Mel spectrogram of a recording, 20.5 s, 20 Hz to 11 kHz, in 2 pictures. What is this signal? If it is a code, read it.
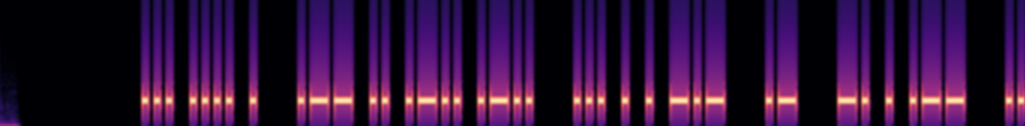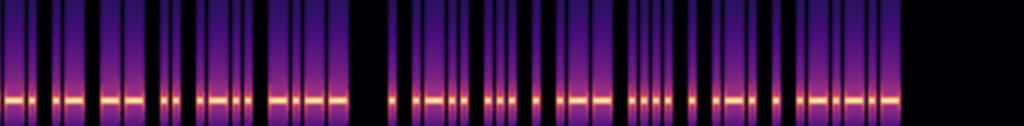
Morse code, heard as a keyed tone, about 20 wpm, 700 Hz. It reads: SHE WILL SEEK A NEW FAMILY ELSEWHERE.
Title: Sentences from Top 1600 Words 20wpm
